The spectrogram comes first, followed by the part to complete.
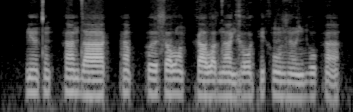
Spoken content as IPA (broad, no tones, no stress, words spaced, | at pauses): ɾʲə̃ːtõkːã daː kːãpːəːsə lˠə̃kːa lˠədã ɡʲɔːkʲə̃xõ zə̃ː ʎoːkã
